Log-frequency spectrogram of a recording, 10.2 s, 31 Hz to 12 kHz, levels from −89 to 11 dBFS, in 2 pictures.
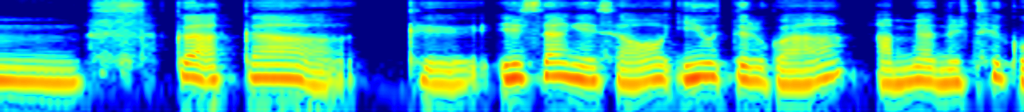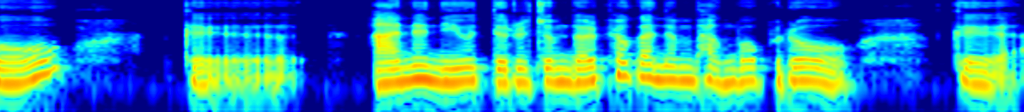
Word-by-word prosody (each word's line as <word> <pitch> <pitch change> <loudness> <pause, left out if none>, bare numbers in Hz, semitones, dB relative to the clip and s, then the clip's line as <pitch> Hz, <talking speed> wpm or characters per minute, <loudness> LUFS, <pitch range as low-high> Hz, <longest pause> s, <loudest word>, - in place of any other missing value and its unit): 음. 155 -2 -1 0.5
그 205 - +4
아까 185 -4 +2 0.3
그 145 -2 -4
일상에서 185 -5 +3
이웃들과 185 - +2
안면을 150 +1 +1
트고 195 - -1 0.5
그 - - -4 0.7
아는 160 +4 +4
이웃들을 155 -1 -1
좀 155 +1 -1
넓혀 165 +7 0
가는 175 -5 0
방법으로 160 -2 -3 0.5
그 - - -2
165 Hz, 205 characters per minute, -22 LUFS, 150-190 Hz, 0.7 s, 그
